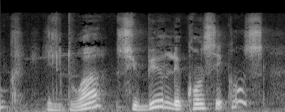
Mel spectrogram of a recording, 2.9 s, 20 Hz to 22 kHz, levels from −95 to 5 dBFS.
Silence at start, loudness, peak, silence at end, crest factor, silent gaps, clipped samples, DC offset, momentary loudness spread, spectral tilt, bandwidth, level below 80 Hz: 0 s; -18 LUFS; -2 dBFS; 0.05 s; 18 dB; none; under 0.1%; under 0.1%; 12 LU; -5 dB/octave; 14 kHz; -44 dBFS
